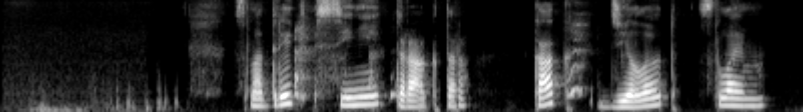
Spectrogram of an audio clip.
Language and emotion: Russian, neutral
